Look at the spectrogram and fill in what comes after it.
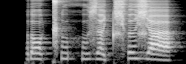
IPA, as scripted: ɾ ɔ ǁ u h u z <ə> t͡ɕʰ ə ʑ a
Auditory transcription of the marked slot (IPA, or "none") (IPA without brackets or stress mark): ɐ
